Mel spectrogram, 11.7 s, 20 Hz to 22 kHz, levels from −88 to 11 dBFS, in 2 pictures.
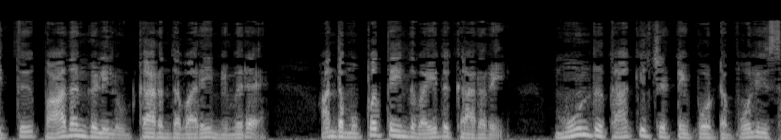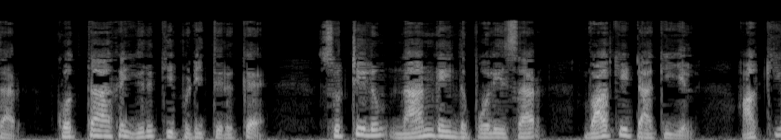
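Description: The whole clip has that heavy, low-bitrate sound, most likely HE-AAC compression at something around 16 kbps. The treble is rebuilt from copied lower bands rather than coded, so s sounds come out gritty and a bit metallic, and there's nothing at all above 11.8 kHz.

Pre-echo shows up at 5.07 s and again at 5.51 s, each spread over about 15 ms, then once more from 10.44 to 10.47 s across 28 ms. In each case a sharp attack sat late in a transform block, so quantisation noise sized for the loud part leaked into the quiet just before it. You hear a brief hiss ahead of the onset, and the attack itself sounds softened and smeared.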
